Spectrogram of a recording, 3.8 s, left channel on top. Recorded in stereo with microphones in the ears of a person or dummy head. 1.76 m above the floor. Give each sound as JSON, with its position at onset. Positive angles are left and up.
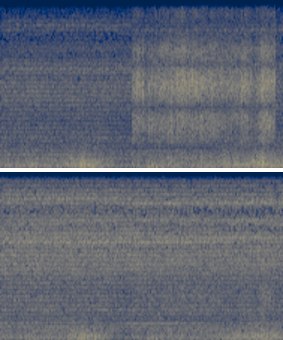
{"t": 0.0, "sound": "a drone", "side_deg": -50}
{"t": 1.8, "sound": "crumpling", "side_deg": 30}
